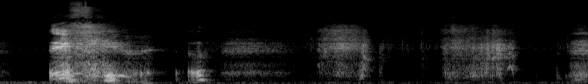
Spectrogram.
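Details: Adult, very sneezy from tree pollen, trying to stifle strong sneezes: one loud explosive sneeze followed by several softer, partly stifled sneezes and breathy bursts; sneezing bout.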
